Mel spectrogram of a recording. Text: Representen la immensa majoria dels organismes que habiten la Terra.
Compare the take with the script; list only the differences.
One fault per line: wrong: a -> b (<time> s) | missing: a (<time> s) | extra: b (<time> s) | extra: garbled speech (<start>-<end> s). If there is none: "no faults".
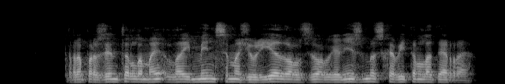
no faults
